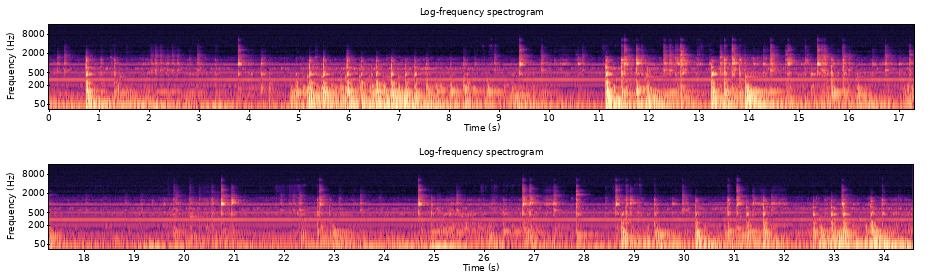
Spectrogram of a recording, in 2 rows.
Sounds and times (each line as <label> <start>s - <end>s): lamp pole vibrations 0.0s - 34.5s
